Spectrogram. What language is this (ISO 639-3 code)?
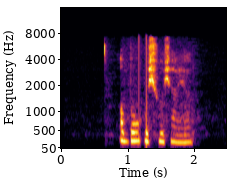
phr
